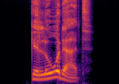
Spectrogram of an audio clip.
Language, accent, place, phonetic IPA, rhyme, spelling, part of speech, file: German, Germany, Berlin, [ɡəˈloːdɐt], -oːdɐt, gelodert, verb, De-gelodert.ogg
- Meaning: past participle of lodern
